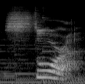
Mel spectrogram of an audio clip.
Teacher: hear that intruding r between the words soar and uh sora soar ends with or sound and ah is of course a vowel so a sneaky little r pops in there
